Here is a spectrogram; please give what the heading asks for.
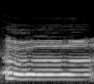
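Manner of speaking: loud, high drawn-out "oh"; mock diving yell. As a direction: imitate someone flung from a blast. Imitating actors diving from explosion.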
